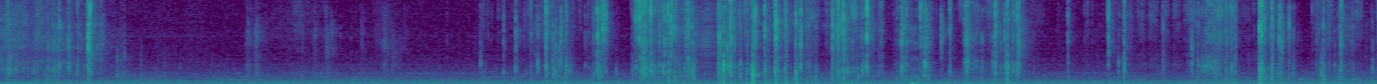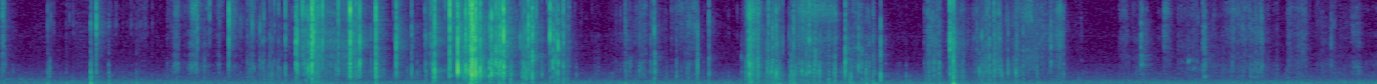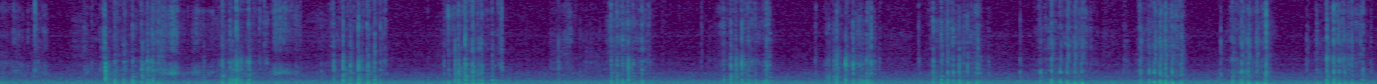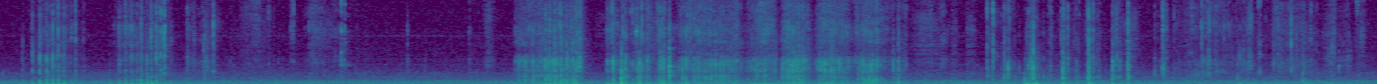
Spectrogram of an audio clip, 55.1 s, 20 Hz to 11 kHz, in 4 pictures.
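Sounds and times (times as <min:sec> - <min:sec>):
plastic packaging crinkling and tearing: 0:05.0 - 0:10.3, 0:11.1 - 0:13.9, 0:14.7 - 0:24.5.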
